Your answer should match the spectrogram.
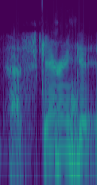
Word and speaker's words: Scheeringa: Scheeringa is spelled S-C-H-E-E-R-I-N-G-A.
